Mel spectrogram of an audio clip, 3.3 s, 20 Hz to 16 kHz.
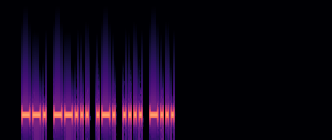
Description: Morse code, heard as a keyed tone, about 47 wpm, 700 Hz. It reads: G7RHB
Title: DXCC-100 Call Signs - 5 Characters - 45wpm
